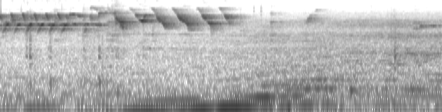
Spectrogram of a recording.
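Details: A Belgian canary delivers a fast sequence of rolled, sweeping high notes in a rhythmic run, fading into softer twitters, with a faint low hum beneath.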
